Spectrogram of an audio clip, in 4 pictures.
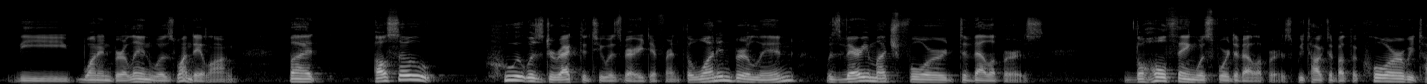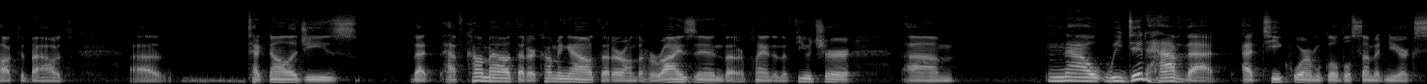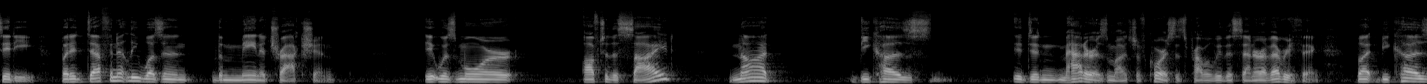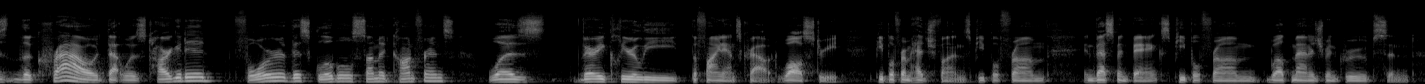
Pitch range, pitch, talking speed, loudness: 95-140 Hz, 115 Hz, 145 wpm, -30 LUFS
